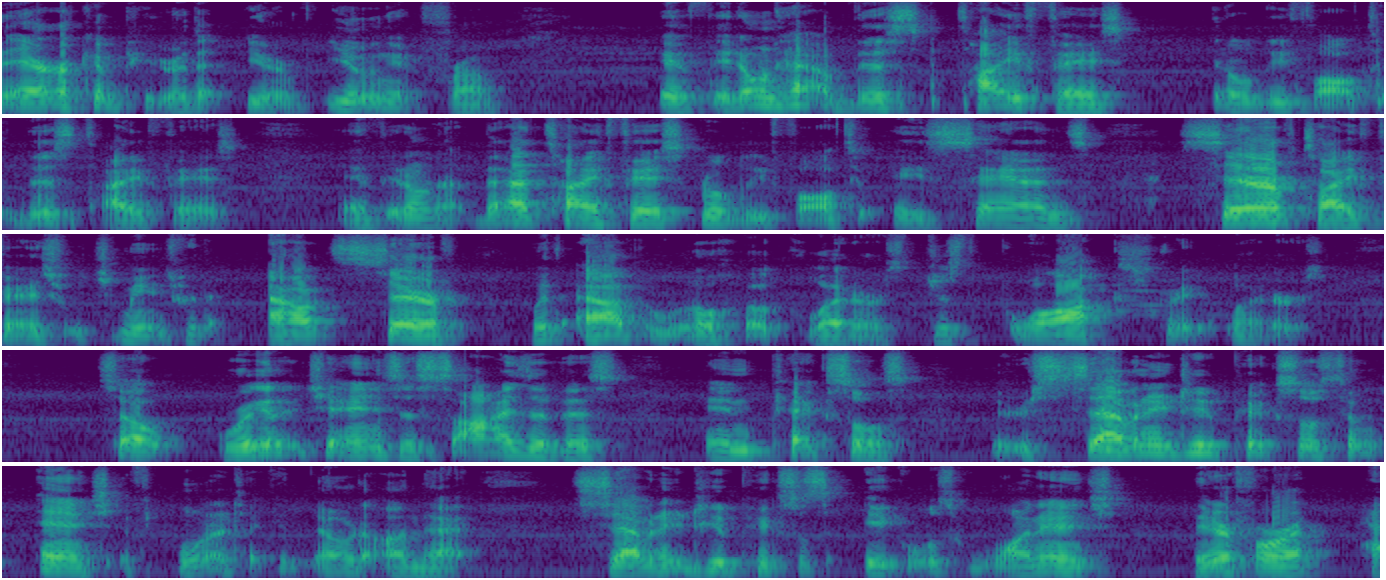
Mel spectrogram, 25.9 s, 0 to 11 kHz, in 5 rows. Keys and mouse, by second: 2.7 click, 3.1 double click, 4.7 click, 5.1 double click, 16.7 click.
